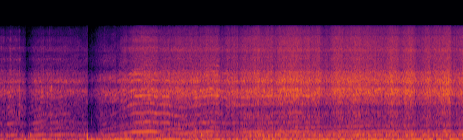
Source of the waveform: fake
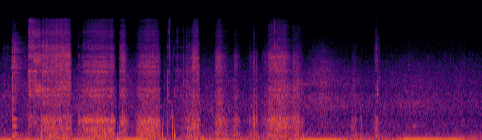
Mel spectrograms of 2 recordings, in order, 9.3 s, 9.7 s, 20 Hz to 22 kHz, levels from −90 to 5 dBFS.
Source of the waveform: real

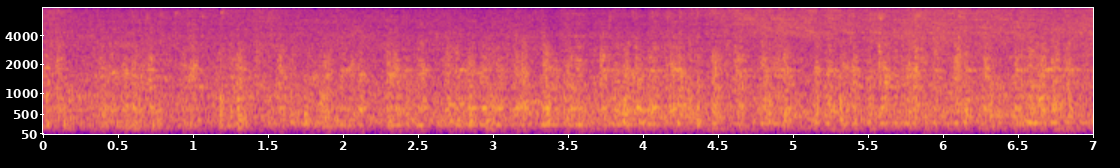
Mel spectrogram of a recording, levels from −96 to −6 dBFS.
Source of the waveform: real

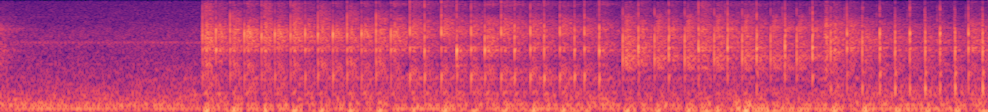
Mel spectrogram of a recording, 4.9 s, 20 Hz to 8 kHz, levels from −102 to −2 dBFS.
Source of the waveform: real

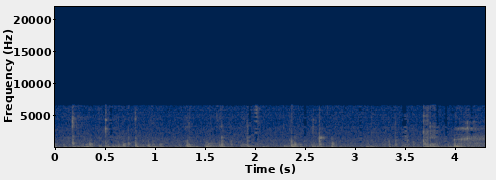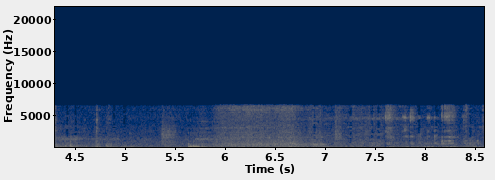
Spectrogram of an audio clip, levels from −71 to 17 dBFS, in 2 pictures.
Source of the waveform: fake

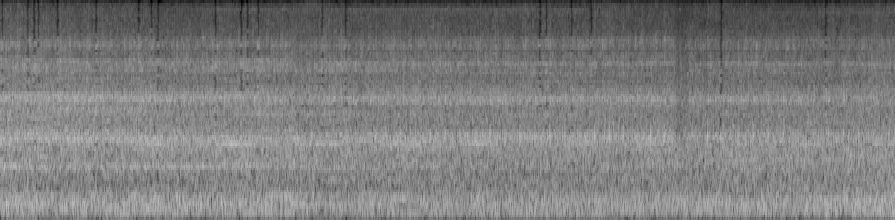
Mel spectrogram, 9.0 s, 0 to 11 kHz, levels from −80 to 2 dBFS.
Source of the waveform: real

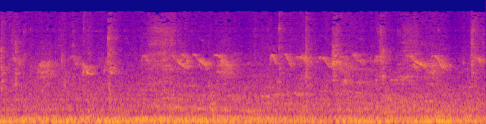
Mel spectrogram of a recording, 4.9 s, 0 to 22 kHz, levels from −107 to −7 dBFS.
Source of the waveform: real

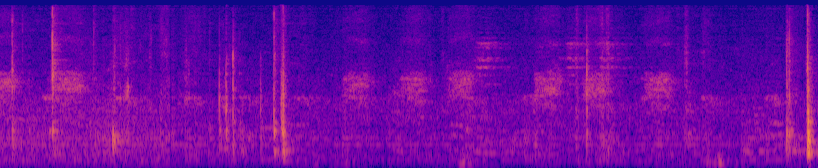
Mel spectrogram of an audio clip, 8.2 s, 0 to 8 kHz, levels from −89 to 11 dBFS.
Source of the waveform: fake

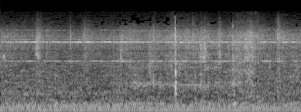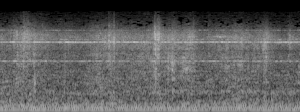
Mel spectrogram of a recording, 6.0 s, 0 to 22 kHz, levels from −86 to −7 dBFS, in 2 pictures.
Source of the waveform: real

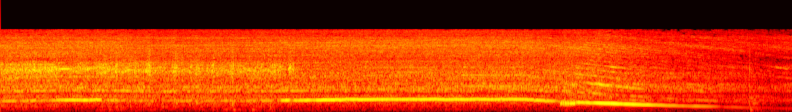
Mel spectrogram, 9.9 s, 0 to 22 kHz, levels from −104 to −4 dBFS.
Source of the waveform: fake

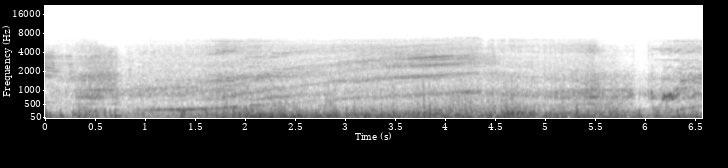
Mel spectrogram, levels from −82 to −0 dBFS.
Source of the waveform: real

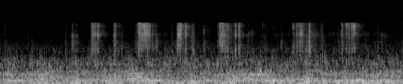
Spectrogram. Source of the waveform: fake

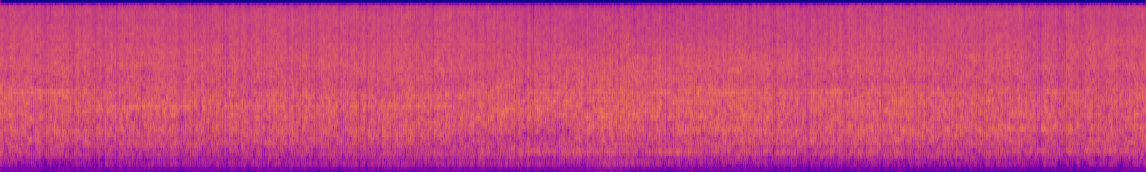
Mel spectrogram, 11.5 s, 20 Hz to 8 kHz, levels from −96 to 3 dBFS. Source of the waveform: fake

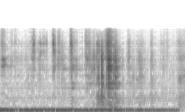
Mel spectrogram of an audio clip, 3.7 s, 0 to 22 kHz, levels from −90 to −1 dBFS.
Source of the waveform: fake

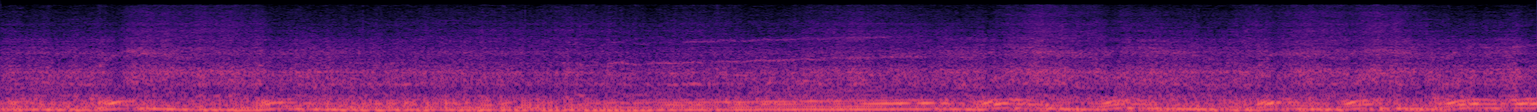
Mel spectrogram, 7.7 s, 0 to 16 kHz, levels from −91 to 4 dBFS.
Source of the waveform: fake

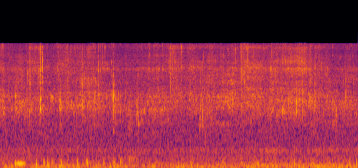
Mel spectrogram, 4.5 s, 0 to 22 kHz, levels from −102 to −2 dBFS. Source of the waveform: fake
